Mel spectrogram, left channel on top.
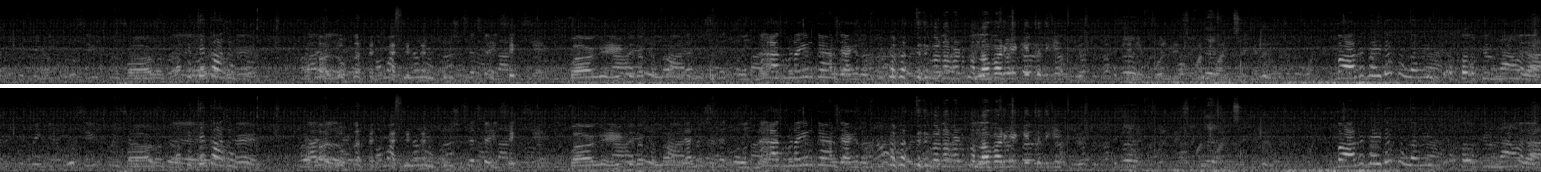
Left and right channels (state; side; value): normal; both; correlation 0.72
